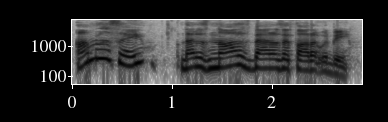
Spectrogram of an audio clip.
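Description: A man's voice: high-pitched, big pitch swings, brisk, a bit bright, no room sound. A man, chatting casually through a food review in a wry, self-deprecating, rambling way. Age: 40s. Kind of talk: casual review chat to camera.

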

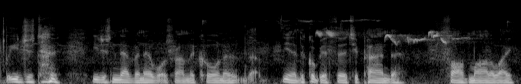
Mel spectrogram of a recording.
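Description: A man's voice: low-pitched, steady tone, quick pace, dark tone, a little hiss or hum. A man narrating his own fishing trip outdoors by a drain, chatty and easygoing, often repeating himself. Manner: chatty, repeats "it really does". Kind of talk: casual outdoor vlog narration. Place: outdoors on a fenland drain bank.

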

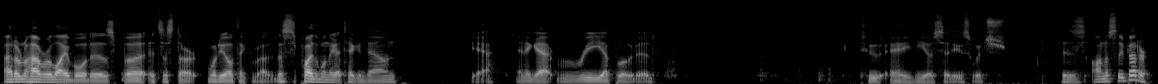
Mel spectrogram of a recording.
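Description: Low-pitched man streaming casually. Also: fairly quick, vocal fry, pauses often. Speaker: livestream host. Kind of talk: casual livestream commentary, reading posts aloud. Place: indoors at a computer.

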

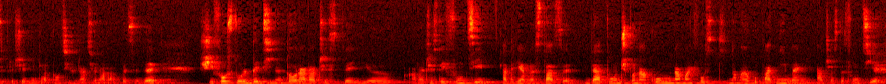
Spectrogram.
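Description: A woman in her thirties asks a politician polite but probing questions in a formal register. Her voice sits a bit low. She speaks in a quiet studio. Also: poor audio. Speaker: interviewer. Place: newsroom studio, indoors.

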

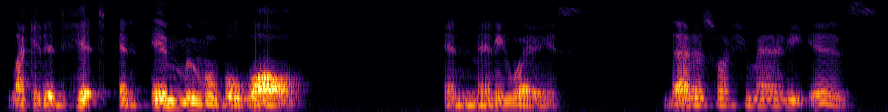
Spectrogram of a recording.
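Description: A man voicing a grave old alien elder who recounts a war to children in a dramatic science fiction reading, with deliberate theatrical pauses. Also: lowish voice, vocal fry, slightly rough, dull audio, heavily acted. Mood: grave, intense.

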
